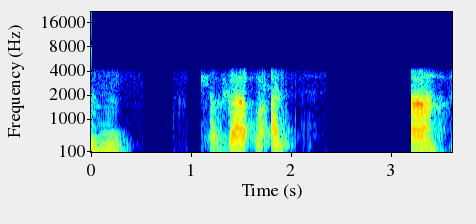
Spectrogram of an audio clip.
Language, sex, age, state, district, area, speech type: Malayalam, female, 60+, Kerala, Kozhikode, rural, conversation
